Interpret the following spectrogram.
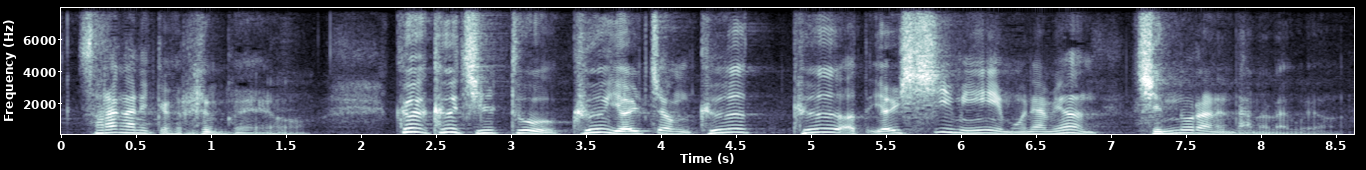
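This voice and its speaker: A man's voice: mid-range voice, vocal fry, pushed and bright. A man preaching a sermon as pastor, who keeps asking his congregation questions. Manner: asks the congregation many questions.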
